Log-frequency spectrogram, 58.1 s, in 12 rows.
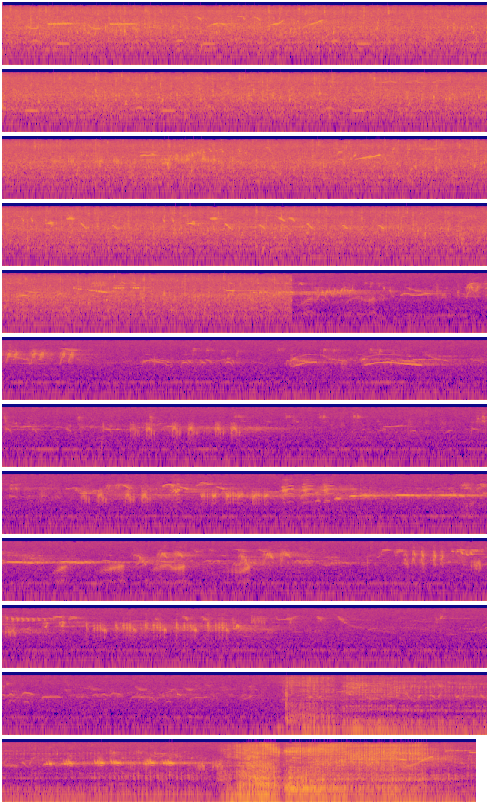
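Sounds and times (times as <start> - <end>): birds chirping and trilling: 48.8 - 58.0
rushing hiss: 51.2 - 58.0.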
